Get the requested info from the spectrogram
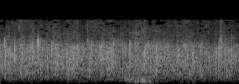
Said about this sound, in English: Come on, clap your hands to the Lord and give Him praise and give Him praise.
